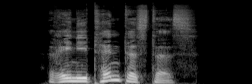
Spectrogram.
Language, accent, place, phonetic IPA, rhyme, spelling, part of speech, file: German, Germany, Berlin, [ʁeniˈtɛntəstəs], -ɛntəstəs, renitentestes, adjective, De-renitentestes.ogg
- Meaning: strong/mixed nominative/accusative neuter singular superlative degree of renitent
